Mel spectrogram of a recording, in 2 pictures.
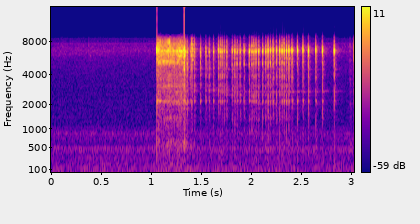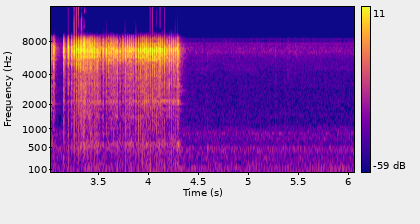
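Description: Rotary dial of an antique candlestick telephone being dialed: a loud ratcheting whir starting about a second in, broken by a run of quick clicks in the middle, and stopping suddenly after about three seconds.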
